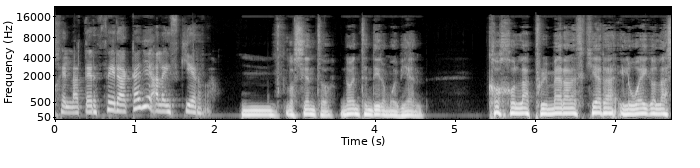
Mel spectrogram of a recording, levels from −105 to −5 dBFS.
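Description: Nothing is technically wrong with this clip.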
